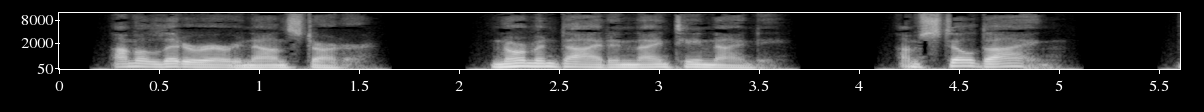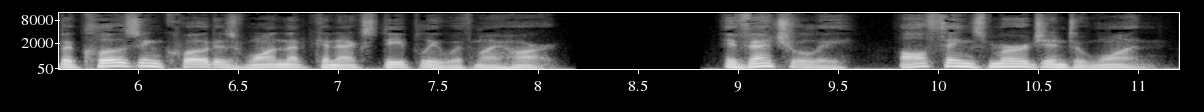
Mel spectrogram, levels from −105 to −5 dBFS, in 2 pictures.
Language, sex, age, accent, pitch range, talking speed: English, male, 50-69, American, 85-115 Hz, 150 wpm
